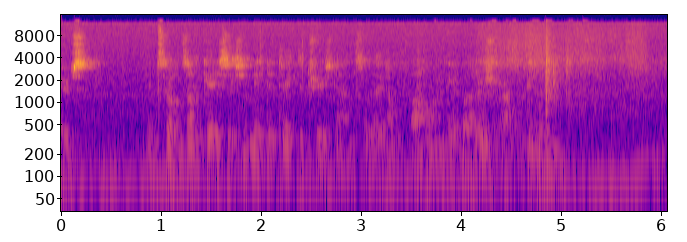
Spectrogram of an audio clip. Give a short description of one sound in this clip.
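A middle-aged man speaks calmly in a quiet room.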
